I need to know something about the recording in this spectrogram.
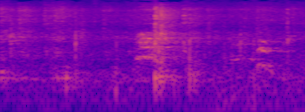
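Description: A football being dribbled and kicked on asphalt, with quick footsteps: a few short knocks, then a louder burst a little over a second in.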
